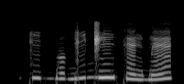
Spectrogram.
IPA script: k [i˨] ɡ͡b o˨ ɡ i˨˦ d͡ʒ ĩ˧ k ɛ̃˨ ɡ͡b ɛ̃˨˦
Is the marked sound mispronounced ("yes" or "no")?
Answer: no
